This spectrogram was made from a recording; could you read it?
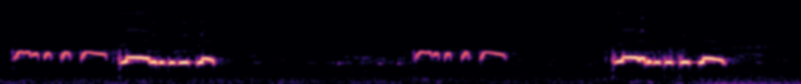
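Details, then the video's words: Local Indonesian zebra dove singing to excite other zebra doves, with a big 'kung' voice: bursts of quick, even coos, each followed by a louder, lower, rolling phrase, repeated about three seconds apart. "Perkutut Lokal Gacor Suara Kung Besar Pancingan Burung Perkutut Agar Bunyi"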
